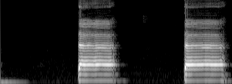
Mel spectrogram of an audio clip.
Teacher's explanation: জিব্বার আগা দাঁতের গোড়া, সামনের দুই দাঁতের গোড়া।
